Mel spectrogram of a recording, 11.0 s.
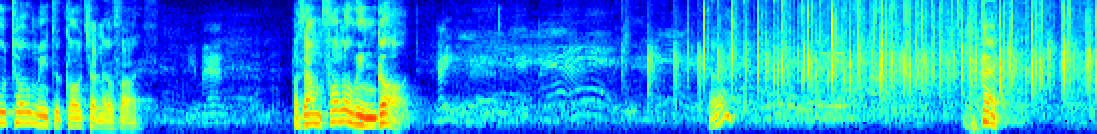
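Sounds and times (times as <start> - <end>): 
speech: 0.0 - 1.6, 2.9 - 4.2, 7.1 - 7.5, 9.8 - 10.2
audience clapping: 6.2 - 10.9
laughter: 9.4 - 10.9.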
